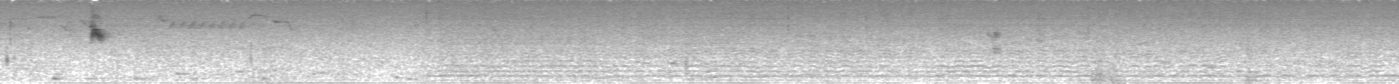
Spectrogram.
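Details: Bees humming softly at a distance, a faint steady drone that strengthens after a few seconds, with a brief sharp click near the start and a low background hum.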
